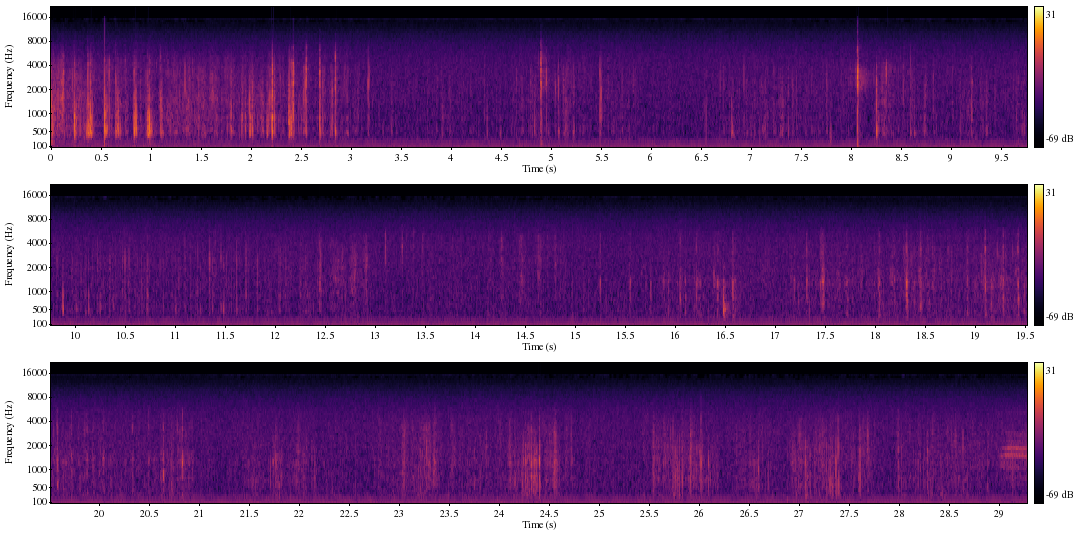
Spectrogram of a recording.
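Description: Red squirrel gnawing and cracking a nut: bursts of rapid dry clicks and crunches, densest at the start and again through the second half, over a steady low hum.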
